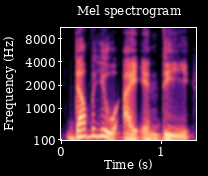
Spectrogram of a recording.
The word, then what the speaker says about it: wind: wind สะกดเหมือน wind ที่แปลว่าลมนะฮะ wind แต่ถ้าเป็น verb อ่านว่า wind wind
